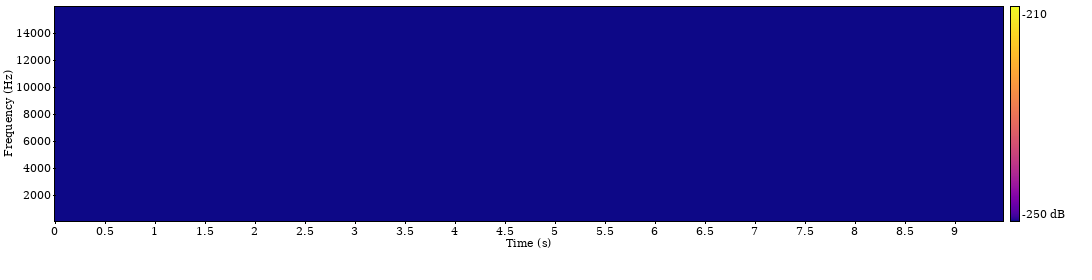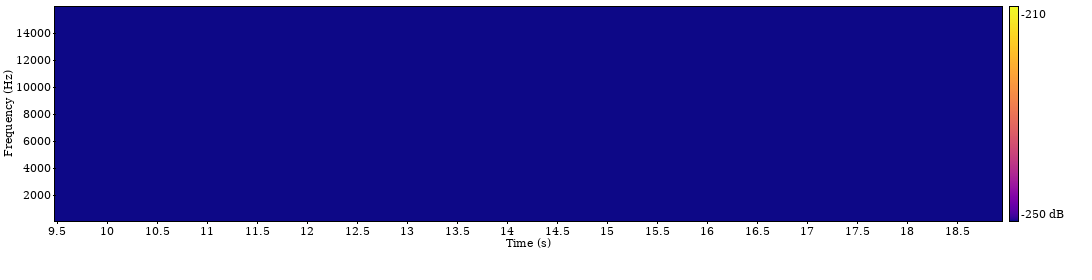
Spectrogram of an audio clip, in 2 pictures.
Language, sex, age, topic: Kinyarwanda, female, 18-24, education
